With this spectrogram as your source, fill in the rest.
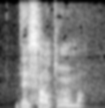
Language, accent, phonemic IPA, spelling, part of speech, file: French, Canada, /de.sɑ̃.tʁə.mɑ̃/, décentrement, noun, LL-Q150 (fra)-décentrement.wav
- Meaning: decentering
